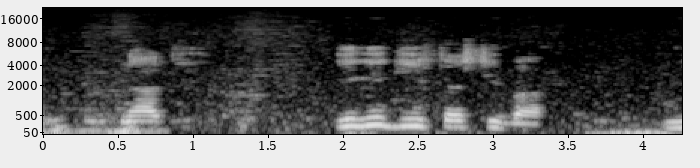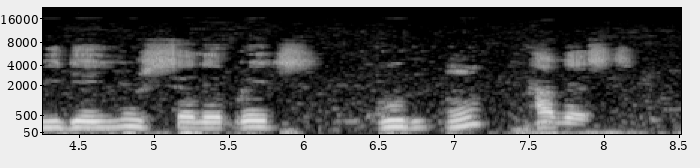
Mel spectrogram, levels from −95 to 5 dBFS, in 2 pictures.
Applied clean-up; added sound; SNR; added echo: classical method Wiener filter.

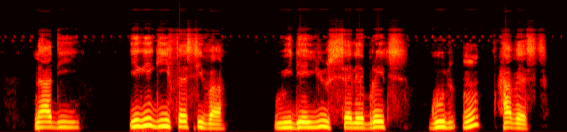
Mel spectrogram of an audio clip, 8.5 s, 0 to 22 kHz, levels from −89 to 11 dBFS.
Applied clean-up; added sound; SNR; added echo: none; none; none; none.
